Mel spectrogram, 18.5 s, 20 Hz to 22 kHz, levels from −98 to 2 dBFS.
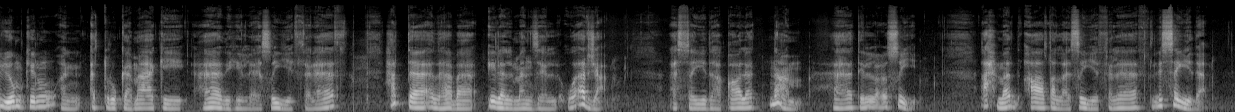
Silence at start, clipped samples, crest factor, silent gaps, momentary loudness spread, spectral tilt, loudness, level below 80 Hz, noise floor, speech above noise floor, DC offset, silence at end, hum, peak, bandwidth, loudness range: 0 s; under 0.1%; 20 dB; none; 12 LU; -5 dB/octave; -31 LUFS; -70 dBFS; -58 dBFS; 28 dB; under 0.1%; 0.45 s; none; -12 dBFS; 18 kHz; 3 LU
